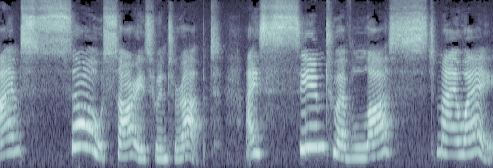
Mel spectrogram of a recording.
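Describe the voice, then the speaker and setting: This is a put-on character voice with a hissing quality. It moves at a very slow pace with very wide pitch swings. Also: woman, high pitch for a woman. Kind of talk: reading a children's book aloud. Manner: polite, apologetic.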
